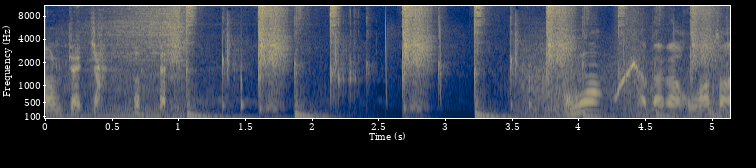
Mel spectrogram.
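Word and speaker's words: Rouen: et on m'a dit c'est en une syllabe fils de donc c'est rouan c'est pas r c'est comme les gens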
